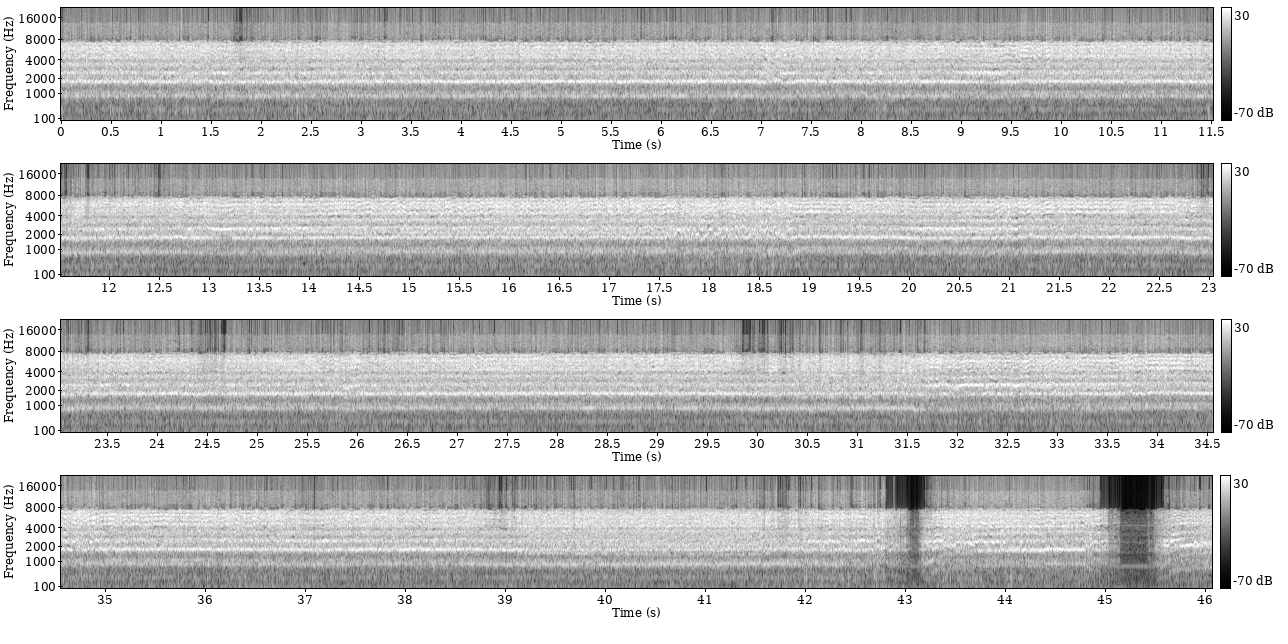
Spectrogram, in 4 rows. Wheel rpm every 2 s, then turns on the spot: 230, 230, 230, 230, 230, 230, 220, 210, 210, 230, 220, 230, 230, 230, 230, 220, 210, 230, 230, 220, 220, 150, 140.
44-46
